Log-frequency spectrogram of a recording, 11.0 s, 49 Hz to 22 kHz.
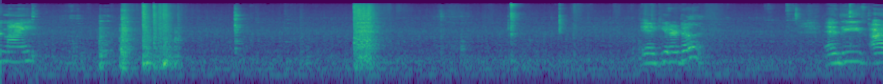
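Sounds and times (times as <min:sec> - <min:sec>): dishes and utensils clattering: 0:00.9 - 0:02.3.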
